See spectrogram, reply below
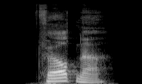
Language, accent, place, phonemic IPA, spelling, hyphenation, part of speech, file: German, Germany, Berlin, /ˈpfœʁtnɐ/, Pförtner, Pfört‧ner, noun, De-Pförtner.ogg
- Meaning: porter, concierge, custodian, doorman, janitor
